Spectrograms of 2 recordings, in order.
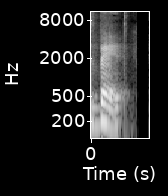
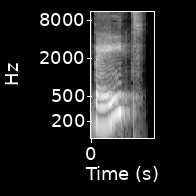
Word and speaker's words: Beyt: While the letter is almost universally pronounced as bet, there are variations on the pronunciation of the letter's name. According to some Ashkenazic pronunciation, for example, it would either be pronounced bait or base, it is one of a handful of Hebrew letters that has its own meaning when attached to other words.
